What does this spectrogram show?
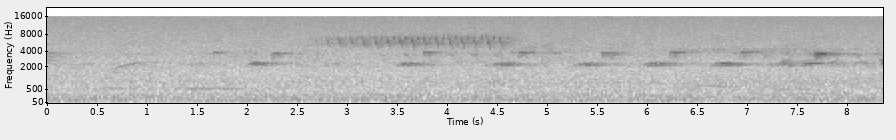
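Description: Faint outdoor background of bird calls: short chirps repeated throughout, with a high buzzy trill lasting about two seconds from about three seconds in, over a low steady hiss.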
